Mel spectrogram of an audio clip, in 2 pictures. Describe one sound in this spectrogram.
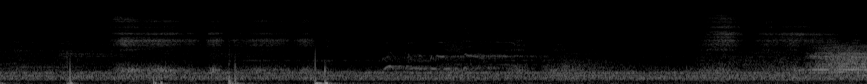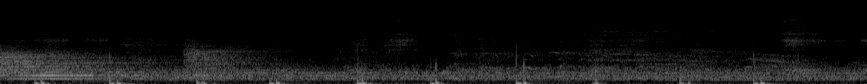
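Slow footsteps thud on a hard floor.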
